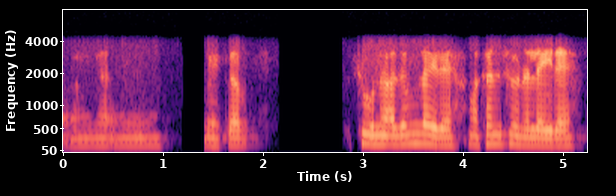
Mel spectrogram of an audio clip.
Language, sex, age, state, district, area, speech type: Manipuri, female, 45-60, Manipur, Churachandpur, urban, conversation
